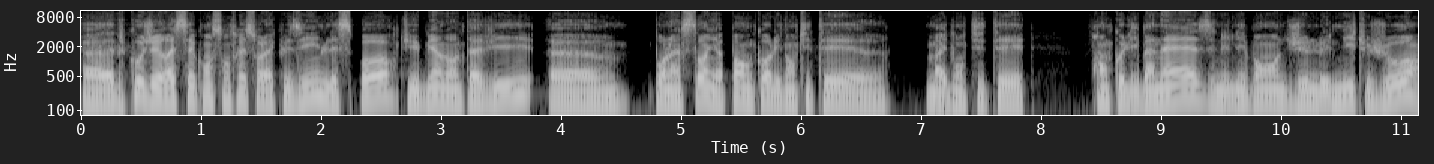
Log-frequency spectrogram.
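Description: A man talks at a fairly slow pace and medium pitch, with ordinary pitch variation and a dark, mellow tone. The recording is very clean with a silent background, a dry, close sound with no echo, and very even loudness. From Lebanon. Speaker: chef. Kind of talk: interview.

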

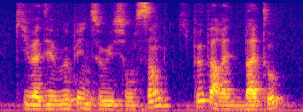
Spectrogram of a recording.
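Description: Talking at a very fast pace, a man with a fairly low pitch is heard with audible room echo. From France, Mayenne. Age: 20s. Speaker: startup coach. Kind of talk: interview.

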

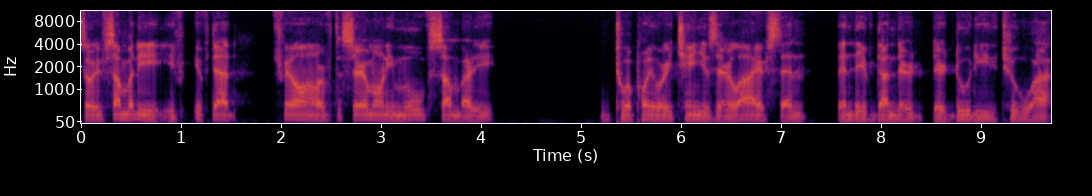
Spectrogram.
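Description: Recorded very cleanly against a silent background, a man speaks at a medium pitch with very even loudness and monotone, flat intonation in a dry, close sound with no echo. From Elsipogtog, New Brunswick, Canada. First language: Mi'kmaq. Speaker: filmmaker, painter and music producer. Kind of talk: interview, reflective storytelling.

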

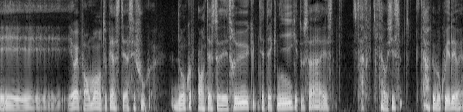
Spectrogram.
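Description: A man speaks at a very slow pace, his pitch fairly low and his intonation lively. The recording is very clean, with a silent background. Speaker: association delegate who stutters. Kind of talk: interview testimony. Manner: stuttering, repetitions.

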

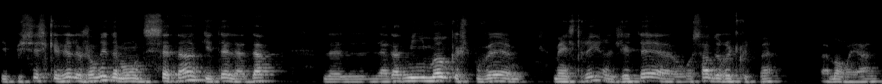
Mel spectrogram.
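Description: A man speaks at a moderate pace, pitched fairly high with ordinary pitch variation. His tone is dark, mellow, and somewhat breathy. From Quebec. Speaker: retired photographer and business coach, ex-military. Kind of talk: interview.

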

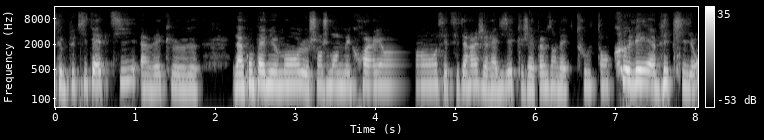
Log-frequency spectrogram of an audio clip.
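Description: A woman with a fairly high voice speaks at a moderate pace while music plays in the background. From France, Touraine (Tours). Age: 40s. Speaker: coaching client. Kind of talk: testimony. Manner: halting.

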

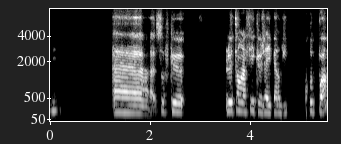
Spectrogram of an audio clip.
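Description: Speaking at a very slow pace with long, frequent pauses, a woman of medium pitch holds a monotone, flat intonation in a dry, close sound with no echo. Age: 20s. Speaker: amateur bodybuilding competitor. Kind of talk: casual chat.

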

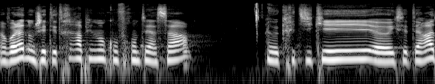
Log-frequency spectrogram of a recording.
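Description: Dark and mellow in tone, a woman speaks at a medium pitch and a fairly quick pace. Her intonation is fairly even, and the recording is very clean with a silent background. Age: 30s. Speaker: entrepreneur, cosmetics brand founder. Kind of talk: casual chat.

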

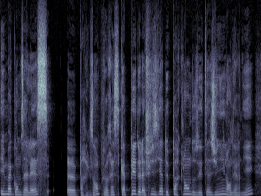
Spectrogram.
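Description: A woman speaks in an ordinary speaking voice with fairly even intonation, in a dry, close sound with no echo on a very clean recording with a silent background. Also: medium pitch for a woman, moderate pace. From southwest France, Gironde countryside. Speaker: opinion columnist. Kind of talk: scripted opinion piece.

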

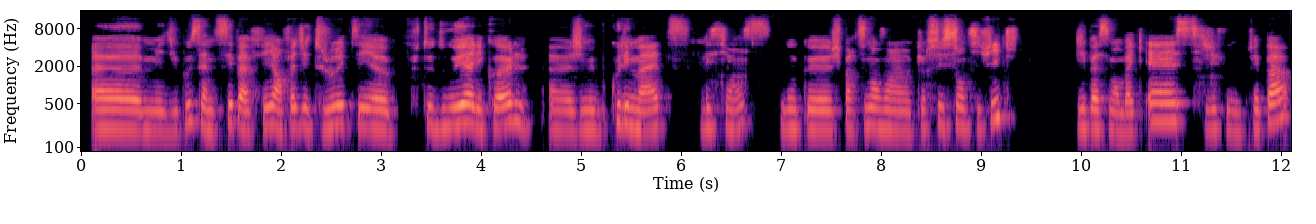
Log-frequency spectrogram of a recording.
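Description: Over a quiet background, a woman talks at a fairly slow pace and a medium pitch, her dark, mellow tone carrying fairly even intonation. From southern France (Montpellier). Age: 20s. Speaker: muralist and graphic designer. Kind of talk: interview.

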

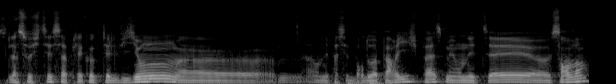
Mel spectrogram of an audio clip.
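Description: A man with a dark, mellow tone and fairly low pitch speaks at a fairly slow pace with ordinary pitch variation. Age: 50s. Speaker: company CEO. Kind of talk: interview conversation. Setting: in person at the company site. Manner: halting, many repetitions and fillers.

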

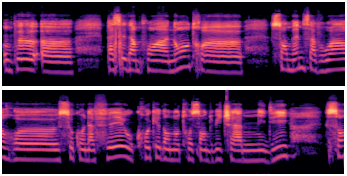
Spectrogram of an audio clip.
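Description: A woman speaks at a very slow pace with fairly even intonation over noticeable background noise. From France, of Iranian descent. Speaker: psychotherapist and meditation teacher. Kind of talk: interview. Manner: halting, with many hesitations.

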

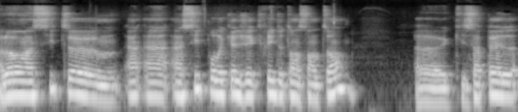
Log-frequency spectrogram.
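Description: Speaking at a very slow pace with a non-native accent, the man has a fairly high pitch. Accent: noticeable foreign. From France, early childhood in the Middle East. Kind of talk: testimony in a talk show.

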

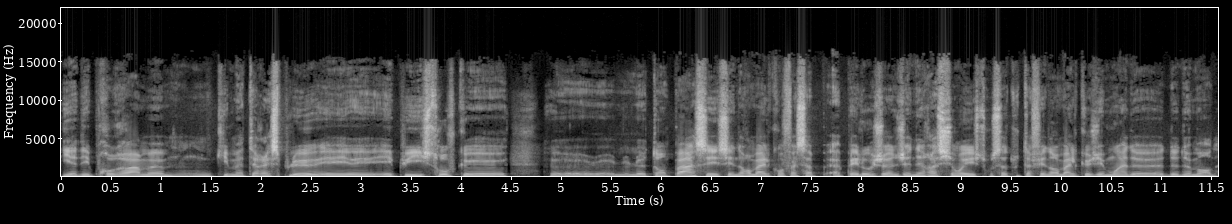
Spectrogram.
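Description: A medium-pitched male voice at a moderate pace, with ordinary pitch variation. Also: dry, close sound with no echo. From France, Burgundy (near Dijon). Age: 60s. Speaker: trumpeter and composer. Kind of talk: interview. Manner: halting.

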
